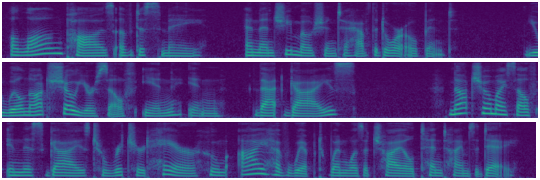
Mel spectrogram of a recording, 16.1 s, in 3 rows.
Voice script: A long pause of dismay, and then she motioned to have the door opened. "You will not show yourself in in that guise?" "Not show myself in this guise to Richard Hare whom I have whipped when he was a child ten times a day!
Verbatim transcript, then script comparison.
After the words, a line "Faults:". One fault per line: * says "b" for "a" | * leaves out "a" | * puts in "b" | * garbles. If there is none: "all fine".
A long pause of dismay, and then she motioned to have the door opened. "You will not show yourself in in that guise?" "Not show myself in this guise to Richard Hare whom I have whipped when was a child ten times a day!
Faults:
* leaves out "he"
